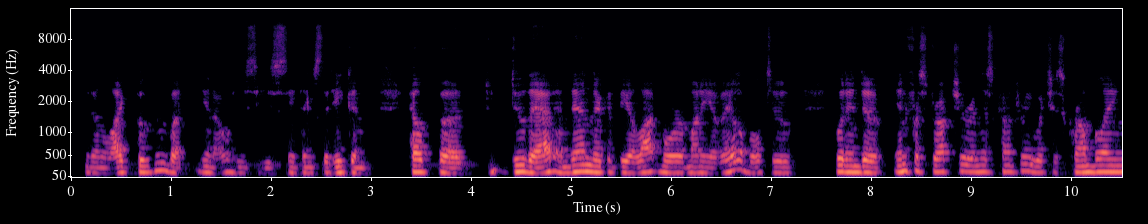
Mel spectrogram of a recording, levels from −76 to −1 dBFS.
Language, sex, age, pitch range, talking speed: English, male, 50-69, 120-145 Hz, 215 wpm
